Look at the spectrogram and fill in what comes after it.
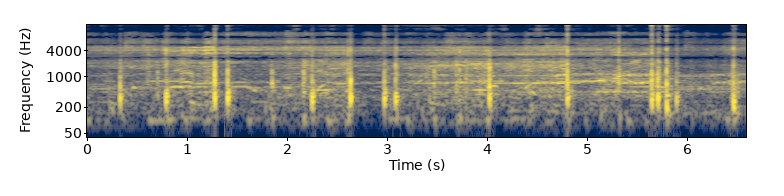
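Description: Aerial fireworks shells bursting: a dozen or so sharp bangs at uneven intervals, several coming close together near the end.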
